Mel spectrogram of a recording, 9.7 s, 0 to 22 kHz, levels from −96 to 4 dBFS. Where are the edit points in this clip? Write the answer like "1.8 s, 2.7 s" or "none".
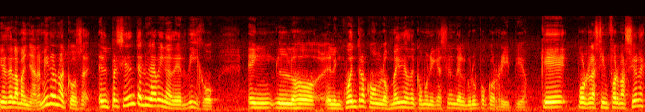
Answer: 8.0 s

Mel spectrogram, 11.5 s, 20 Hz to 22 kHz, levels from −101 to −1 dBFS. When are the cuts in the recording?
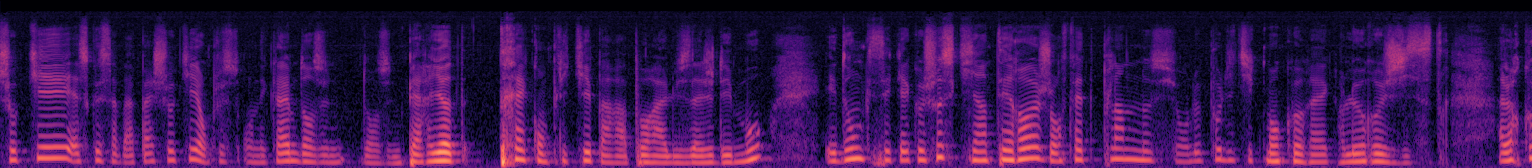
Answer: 6.5 s, 10.0 s

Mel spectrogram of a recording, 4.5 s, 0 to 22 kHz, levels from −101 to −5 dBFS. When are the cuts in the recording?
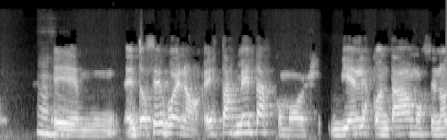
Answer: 2.7 s

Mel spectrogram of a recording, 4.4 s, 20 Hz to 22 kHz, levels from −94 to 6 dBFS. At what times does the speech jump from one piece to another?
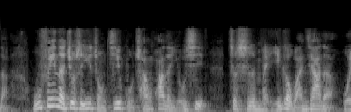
2.8 s

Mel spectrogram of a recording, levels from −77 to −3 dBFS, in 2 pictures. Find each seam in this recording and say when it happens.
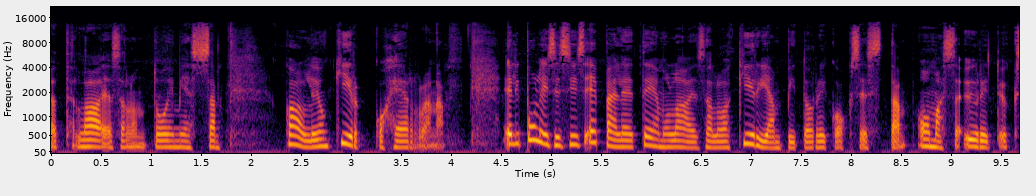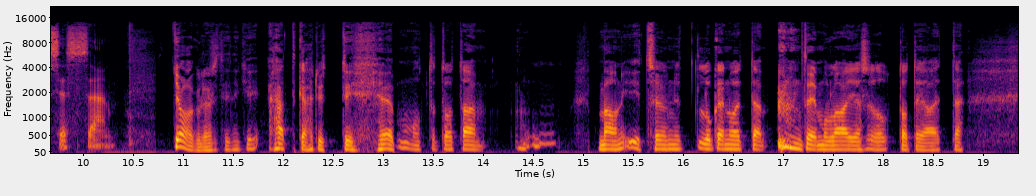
10.7 s, 13.1 s

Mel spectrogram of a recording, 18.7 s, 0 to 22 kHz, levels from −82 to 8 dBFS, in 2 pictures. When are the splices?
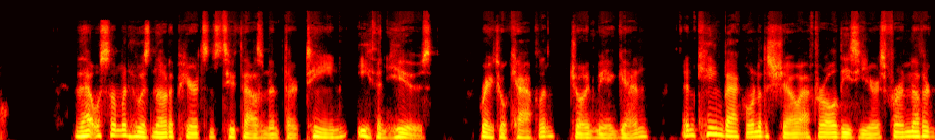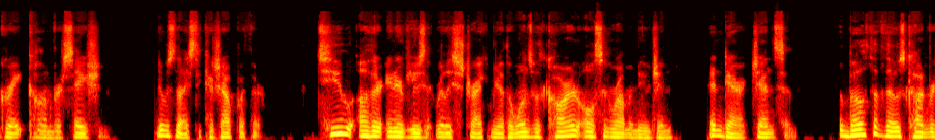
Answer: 4.7 s, 6.7 s

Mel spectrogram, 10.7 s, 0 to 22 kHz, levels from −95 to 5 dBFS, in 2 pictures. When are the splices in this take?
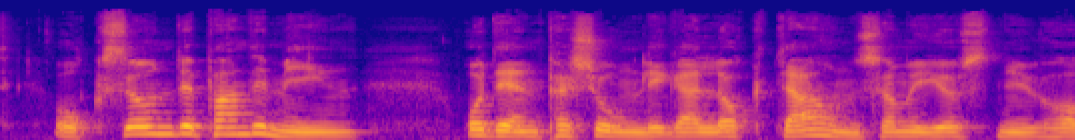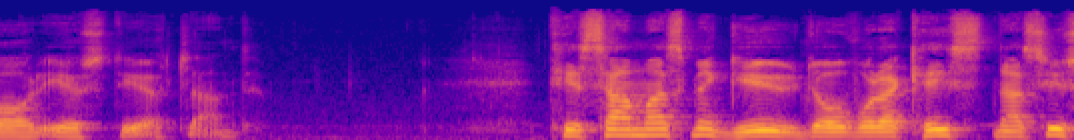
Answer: none

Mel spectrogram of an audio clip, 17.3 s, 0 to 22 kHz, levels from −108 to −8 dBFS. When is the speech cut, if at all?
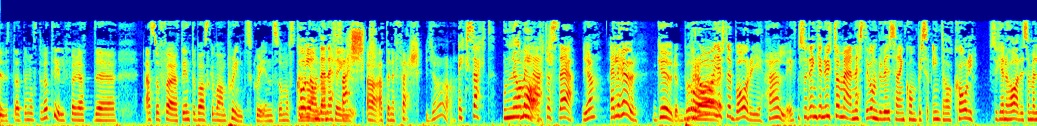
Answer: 7.0 s, 12.7 s

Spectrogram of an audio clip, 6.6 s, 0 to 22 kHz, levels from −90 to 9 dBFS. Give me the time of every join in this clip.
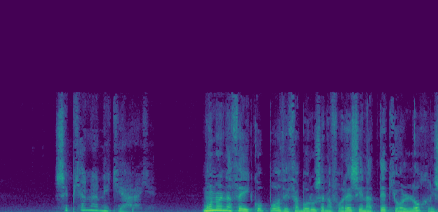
none

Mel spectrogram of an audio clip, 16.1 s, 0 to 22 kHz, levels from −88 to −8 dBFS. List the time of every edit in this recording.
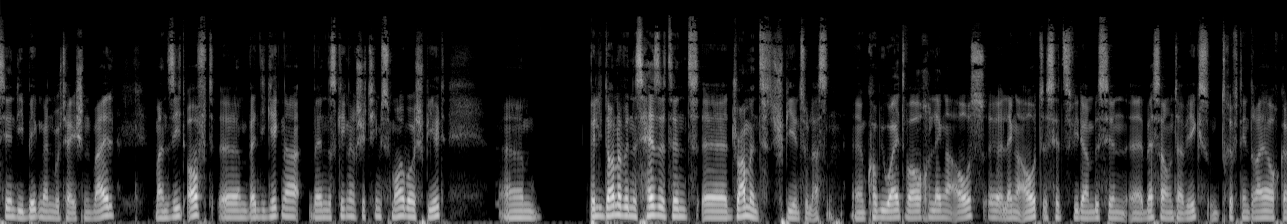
10.5 s

